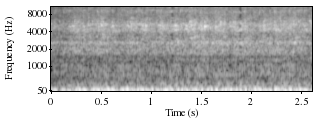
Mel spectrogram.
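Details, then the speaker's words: 1970 Pontiac Grand Prix SJ V8, first startup for cam break-in; deep even cold idle, no misses or ticking; coolant temp coming up to 150; normal idle. "Spit gas up a little bit. Fired right up like it's supposed to. Nice idle."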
